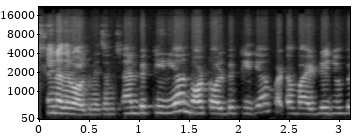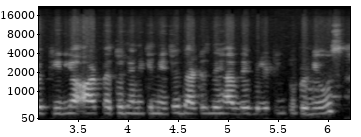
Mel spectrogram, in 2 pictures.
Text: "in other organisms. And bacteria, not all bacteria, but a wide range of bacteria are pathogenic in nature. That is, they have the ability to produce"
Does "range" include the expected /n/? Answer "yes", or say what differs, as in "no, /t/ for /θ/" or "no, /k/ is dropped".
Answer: no, /n/ is dropped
